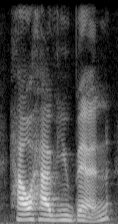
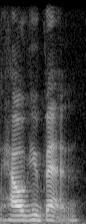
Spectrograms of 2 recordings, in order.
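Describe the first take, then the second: First: 'Have' is said fully and clearly. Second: 'Have' is reduced and blended into nearby words. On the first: The speaker calls it wrong. "I could have said how have" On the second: The speaker calls it right. "more natural and correct and appropriate to reduce there"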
